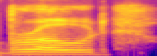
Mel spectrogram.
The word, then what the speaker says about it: Broad: It looks like Broad, but it's actually pronounced Broad Art Museum.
